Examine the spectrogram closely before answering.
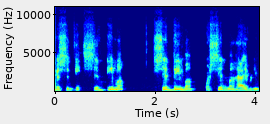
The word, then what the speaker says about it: Chidimma: But I pray that girl, her name is Shidima, or Shidma, however you pronounce it, at CHIDM. There you go, Shidima.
